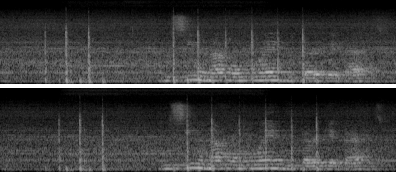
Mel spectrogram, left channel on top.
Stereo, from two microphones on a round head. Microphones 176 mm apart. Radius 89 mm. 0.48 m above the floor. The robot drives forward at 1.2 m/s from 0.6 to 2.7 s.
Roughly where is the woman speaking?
Right.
